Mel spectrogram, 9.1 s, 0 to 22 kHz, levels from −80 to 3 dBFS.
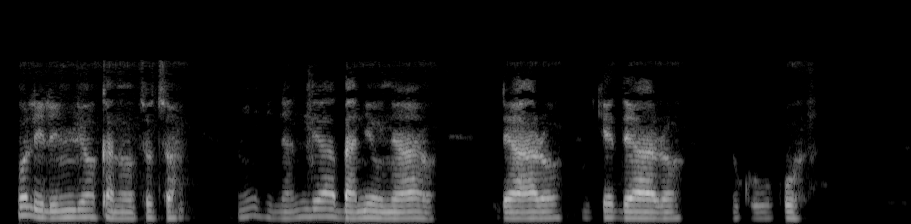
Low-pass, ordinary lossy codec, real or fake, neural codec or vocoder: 7.2 kHz; MP3, 32 kbps; fake; codec, 16 kHz in and 24 kHz out, 1 kbps, XY-Tokenizer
